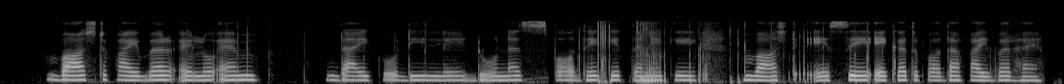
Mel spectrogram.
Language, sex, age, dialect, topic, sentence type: Hindi, female, 25-30, Awadhi Bundeli, agriculture, statement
